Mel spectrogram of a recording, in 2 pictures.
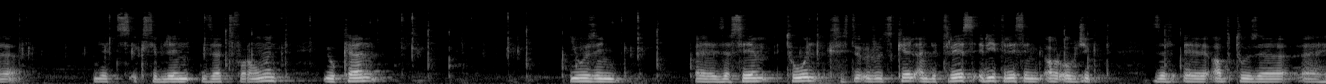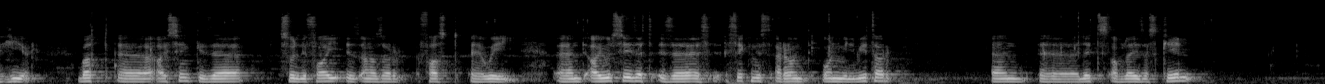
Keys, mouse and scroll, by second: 0.5 Tab, 1.1 z, 2.3 shift+middle click, 2.7 scroll up 2, 3.7 click, 4.3 shift+middle click, 4.6-5.1 scroll up 3, 5.3 shift+middle click, 6.1 alt+click, 6.6 shift+middle click, 8.0 e, 10.1-10.6 scroll down 2, 10.6 shift+middle click, 11.2 scroll down 3, 11.7 shift+middle click, 14.2 shift+middle click, 14.8 x, 16.8 Tab, 18.1 click, 19.0 click, 21.1 0, 24.1 ctrl+a, 26.3 z.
